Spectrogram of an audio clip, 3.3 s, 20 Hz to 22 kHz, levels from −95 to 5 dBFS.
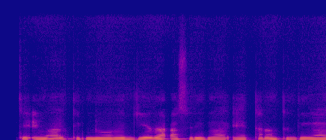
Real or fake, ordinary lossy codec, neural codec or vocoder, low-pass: fake; none; autoencoder, 48 kHz, 32 numbers a frame, DAC-VAE, trained on Japanese speech; 19.8 kHz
